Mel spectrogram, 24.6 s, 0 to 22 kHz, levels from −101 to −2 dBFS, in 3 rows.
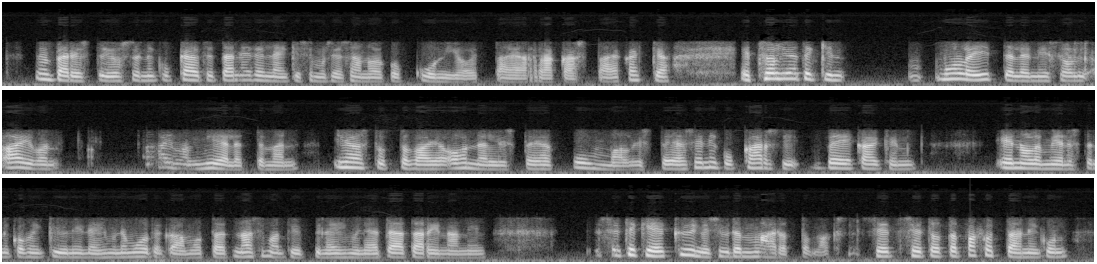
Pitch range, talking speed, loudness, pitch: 160-200 Hz, 145 wpm, -21 LUFS, 175 Hz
